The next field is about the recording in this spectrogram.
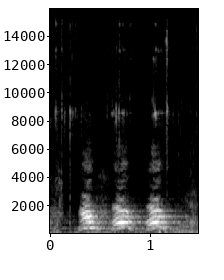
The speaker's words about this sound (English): I got this dog. That's not just a dog, it's a hellhound. It'll rip you apart.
